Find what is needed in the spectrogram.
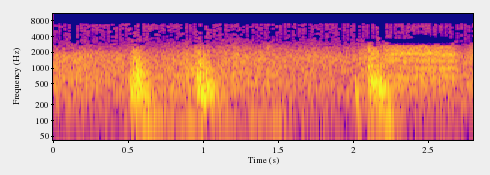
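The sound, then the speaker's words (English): A few muffled, solid thumps of a car door being shut on a road, spaced unevenly over a steady low rumble and hiss, with no one speaking. “I'll close the door and come around the other side.”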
